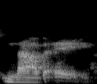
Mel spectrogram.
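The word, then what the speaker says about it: 鍋: It's pronounced nabe.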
